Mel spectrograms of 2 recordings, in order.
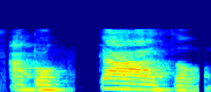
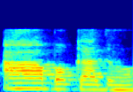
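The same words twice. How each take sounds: First: The stress falls on the syllable ga. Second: The stress falls on a syllable other than ga. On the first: The speaker calls it right. "the sound is going to be longer on the vowel. So it's abogado" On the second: The speaker calls it wrong. "not abogado"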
